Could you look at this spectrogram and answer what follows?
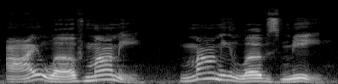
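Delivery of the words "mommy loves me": usual speaking voice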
